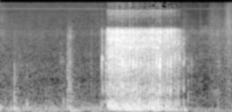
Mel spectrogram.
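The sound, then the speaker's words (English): A loud, buzzy raspberry (a Bronx cheer) blown through the lips, one sustained sputtering burst of just under a second that rattles coarsely before cutting off, with quiet murmuring on either side. “Was that a Bronx cheer?”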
